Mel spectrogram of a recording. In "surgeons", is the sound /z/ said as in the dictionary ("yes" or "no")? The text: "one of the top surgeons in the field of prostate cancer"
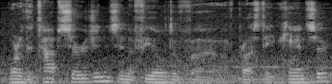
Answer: yes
